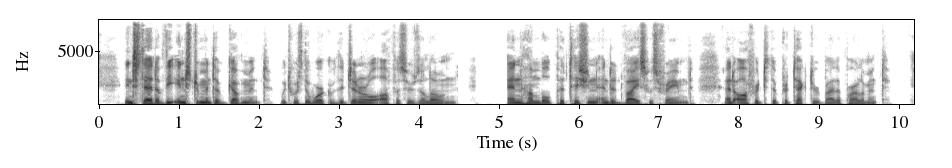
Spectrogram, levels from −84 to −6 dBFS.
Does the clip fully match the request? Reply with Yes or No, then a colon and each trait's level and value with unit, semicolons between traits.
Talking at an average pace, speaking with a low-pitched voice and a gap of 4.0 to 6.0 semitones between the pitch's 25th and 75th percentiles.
Yes: average, 175 wpm; low, 110 Hz; average, 5.1 semitones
